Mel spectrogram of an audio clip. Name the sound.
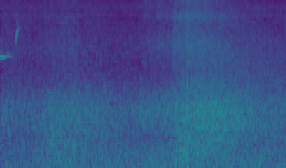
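pacific Ocean waves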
